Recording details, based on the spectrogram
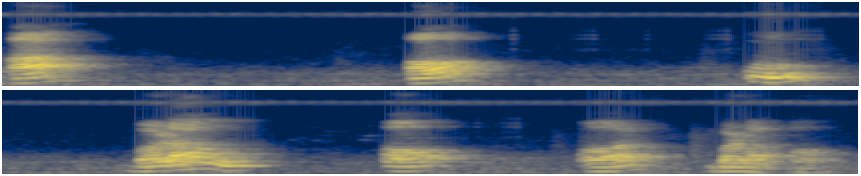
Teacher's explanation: पश्च स्वर में जिनमें बोलते समय या उच्चारित करते समय जीभ के पिछले हिस्से का प्रयोग होगा या पश्च भाग का प्रयोग होगा, उनको क्या कहते हैं, पश्च स्वर।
